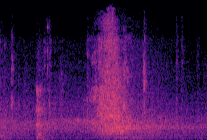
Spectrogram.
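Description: Van cabin noise on the move: a steady low engine and road hum, with a single click about half a second in and a brief soft hiss about a second in.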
